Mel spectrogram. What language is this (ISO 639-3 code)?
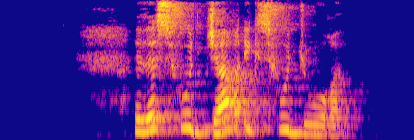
kab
